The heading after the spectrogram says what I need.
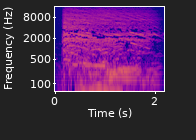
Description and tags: I'm using for a large machine powering down. Will work for vehicles, robots, industrial machines etc.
